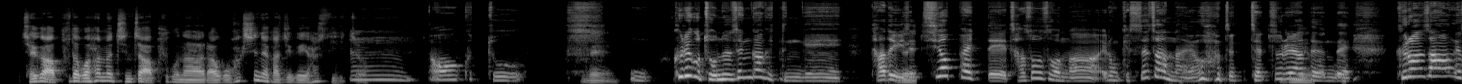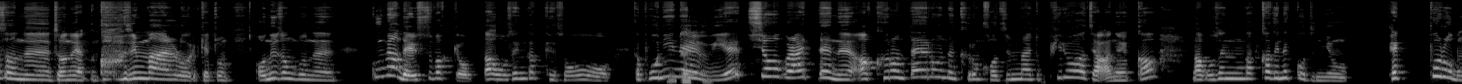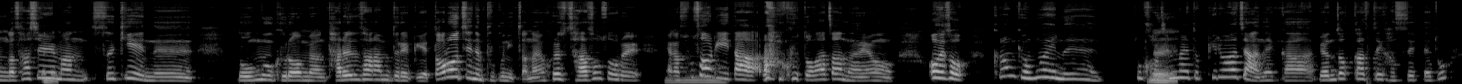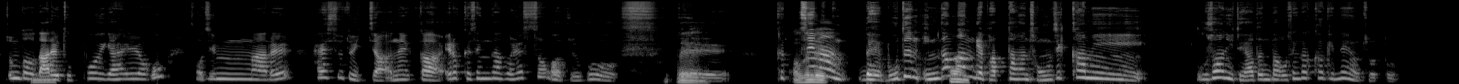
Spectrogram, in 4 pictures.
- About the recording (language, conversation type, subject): Korean, unstructured, 정직함이 언제나 최선이라고 생각하시나요?
- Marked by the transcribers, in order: other background noise; laughing while speaking: "쓰잖아요"; laughing while speaking: "거짓말로"; tapping; laughing while speaking: "소설이다.라고도"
